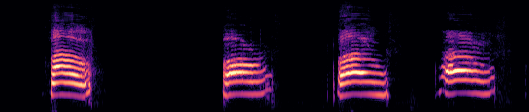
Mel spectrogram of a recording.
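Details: Four clear, level-pitched cat meows, each about half a second long and evenly toned, with silence in between.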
